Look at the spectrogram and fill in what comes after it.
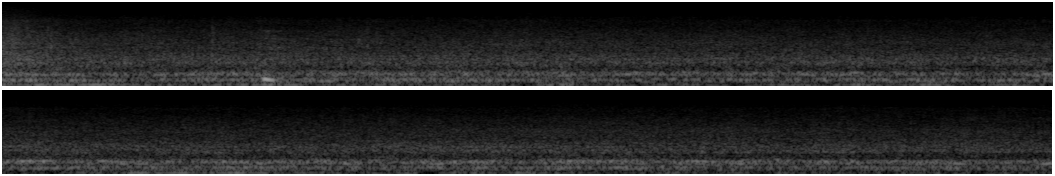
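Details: A colony of honey bees in a garden hive, heard while the frames are inspected: an unbroken, smooth humming drone holds steady for the whole stretch, with one small tap early on.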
